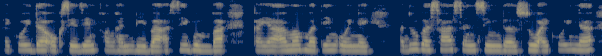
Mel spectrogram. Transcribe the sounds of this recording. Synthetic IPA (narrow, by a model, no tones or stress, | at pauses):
ɐjkʰojdɐʔoksid͡ʒenpʰaŋɦɐnbibɐʔɐsiɡumbɐkɐjaɐmɐmɐteŋojnɐj | ɐduɡɐsasɐnsiŋdɐsuɐjkʰojnɐ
